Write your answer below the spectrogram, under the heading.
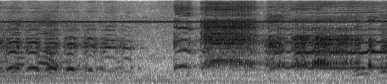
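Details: Balenggek crowing chickens training at Ampang Kualo, Solok. Short repeated rising syllables open, then after a brief pause a long, bright, multi-step crow carries to the end over other roosters.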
